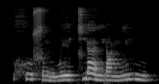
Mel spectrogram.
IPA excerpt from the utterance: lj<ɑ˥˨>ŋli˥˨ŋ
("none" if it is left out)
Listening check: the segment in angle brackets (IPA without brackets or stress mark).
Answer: ɑ˨˦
